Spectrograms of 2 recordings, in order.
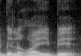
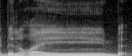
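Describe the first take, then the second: First: "بالغیب" with final -bi sounded; non-stop ending. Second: Slow "بالغیب", long ghayy closing on b; stopped ending. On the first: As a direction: end بالغیب on a short i after b. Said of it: "دیگه نمیشه". («بالغیب» با کسرهٔ آخر) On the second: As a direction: hold the ay, stop dead on ب in بالغیب. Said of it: "خواست به ایسته وقف بکنه". («بالغیب» کشیده با ب ساکن) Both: Shown as a demonstration.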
